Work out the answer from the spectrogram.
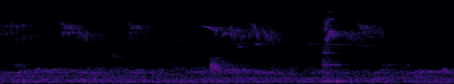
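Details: House sparrow in the morning, giving short bright chirps in small bursts, some rising and falling, over a steady low background hum.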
